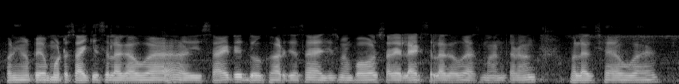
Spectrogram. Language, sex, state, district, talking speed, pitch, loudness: Hindi, male, Odisha, Khordha, 230 wpm, 105 Hz, -20 LUFS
